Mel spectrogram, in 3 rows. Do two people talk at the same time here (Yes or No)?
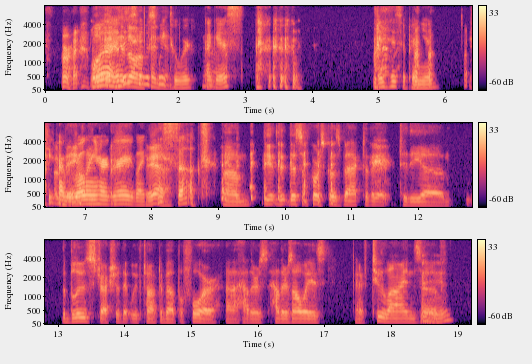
Yes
